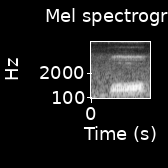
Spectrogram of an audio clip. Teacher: تو تا اور وا، تا نکلے گا ادا ہوگا جہاں سے دال ادا ہوتا ہے، یعنی زبان کی نوک اور اوپر کے یعنی ثنایا اولیہ اوپر کے جو دو دانت ہیں ان کی جڑوں میں لگائی جائے گی، تب تا ادا ہوگا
